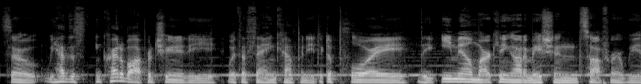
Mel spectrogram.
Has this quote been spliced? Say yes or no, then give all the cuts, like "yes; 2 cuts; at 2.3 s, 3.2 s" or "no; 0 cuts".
yes; 2 cuts; at 0.9 s, 2.2 s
